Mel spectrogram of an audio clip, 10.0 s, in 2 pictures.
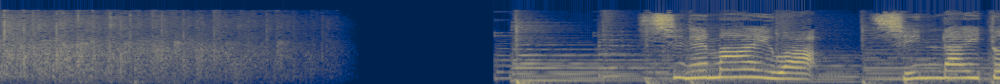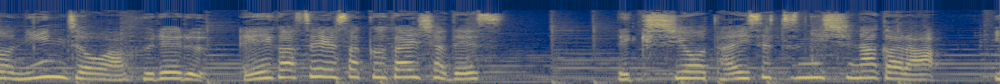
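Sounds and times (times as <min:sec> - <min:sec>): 
audience applause: 0:00.0 - 0:01.8
speech: 0:03.3 - 0:09.9.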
